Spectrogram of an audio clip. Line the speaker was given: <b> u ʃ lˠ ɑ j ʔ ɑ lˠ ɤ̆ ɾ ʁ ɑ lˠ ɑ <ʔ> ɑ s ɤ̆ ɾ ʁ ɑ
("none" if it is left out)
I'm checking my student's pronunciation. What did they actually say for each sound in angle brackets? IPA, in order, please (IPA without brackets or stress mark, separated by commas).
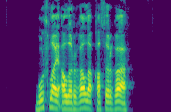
b, q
